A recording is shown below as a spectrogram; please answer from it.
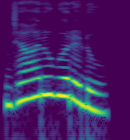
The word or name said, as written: ಜಾರುಗೊರಡು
